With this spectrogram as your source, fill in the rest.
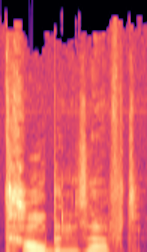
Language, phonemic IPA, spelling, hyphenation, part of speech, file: German, /ˈtʁaʊ̯bənzaft/, Traubensaft, Trau‧ben‧saft, noun, De-Traubensaft.ogg
- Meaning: grape juice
